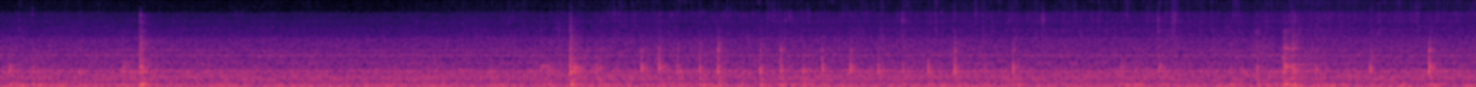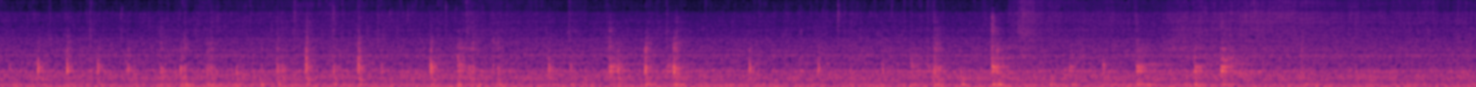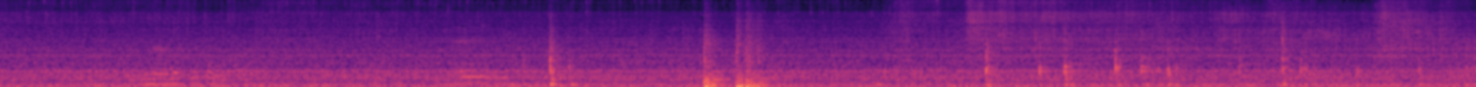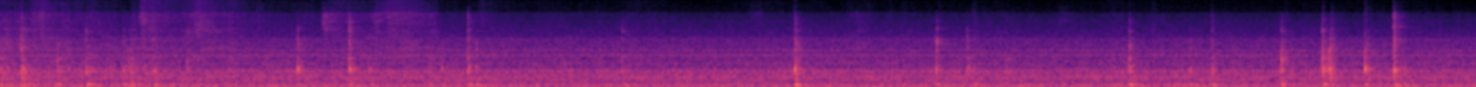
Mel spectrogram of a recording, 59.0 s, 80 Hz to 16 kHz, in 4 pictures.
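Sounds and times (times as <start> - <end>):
meat sizzling in a pot: 0.0 - 58.8.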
